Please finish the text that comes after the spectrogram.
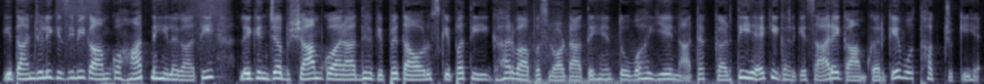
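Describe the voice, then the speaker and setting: A woman's voice: fairly low pitch, moderate pace, few pauses, darkish tone. A woman reading scripted storytelling narration for a cartoon.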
